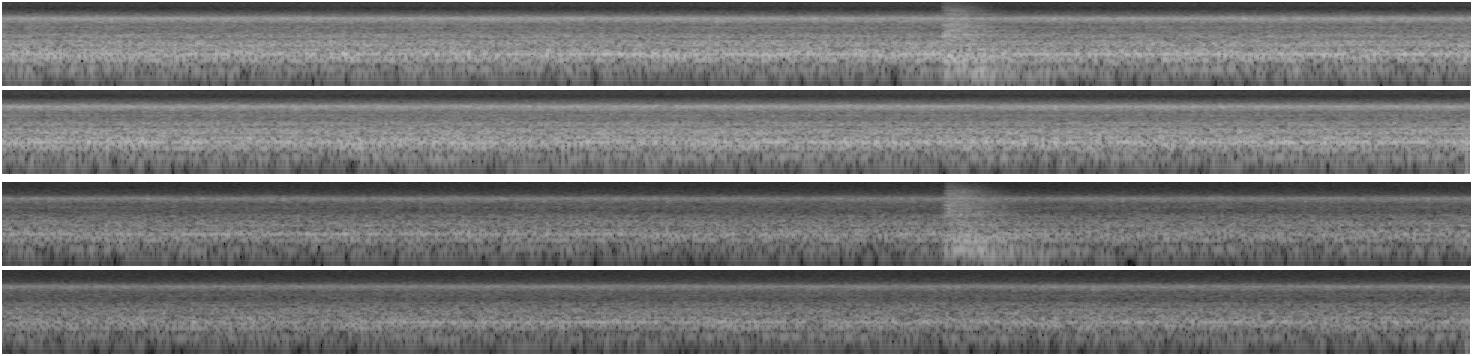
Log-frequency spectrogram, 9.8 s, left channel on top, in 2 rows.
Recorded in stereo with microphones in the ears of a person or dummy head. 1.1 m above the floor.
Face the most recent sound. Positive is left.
turn(degrees=45)  # may be behind; listen again after turning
